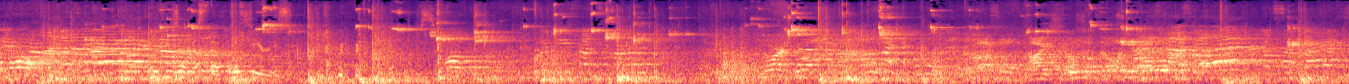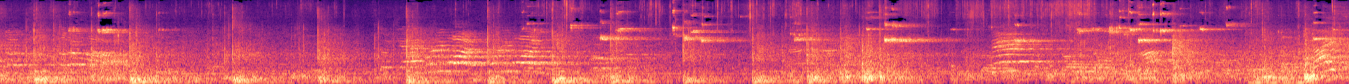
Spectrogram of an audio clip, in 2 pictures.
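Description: Sneakers squeak sharply on a hard floor.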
